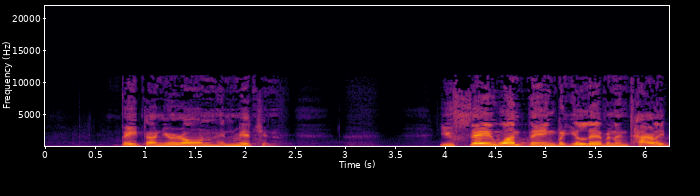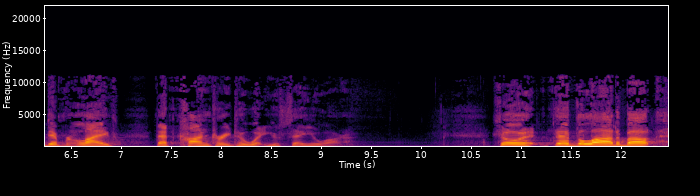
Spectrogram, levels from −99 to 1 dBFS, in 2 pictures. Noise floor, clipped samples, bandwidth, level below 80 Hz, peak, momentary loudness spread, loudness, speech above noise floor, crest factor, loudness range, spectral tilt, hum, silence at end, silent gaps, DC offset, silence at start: -72 dBFS; under 0.1%; 11.5 kHz; -70 dBFS; -8 dBFS; 21 LU; -26 LUFS; 46 dB; 20 dB; 10 LU; -6 dB/octave; none; 0 s; none; under 0.1%; 0.75 s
